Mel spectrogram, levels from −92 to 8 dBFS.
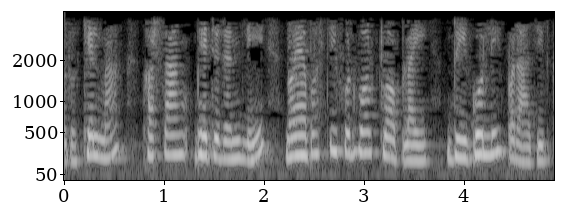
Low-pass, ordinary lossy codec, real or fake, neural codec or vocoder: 3.6 kHz; none; real; none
